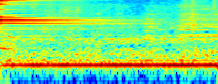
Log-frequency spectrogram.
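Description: A bright bell-like chime ringing out and fading over about the first second, over a low steady hum.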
